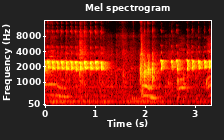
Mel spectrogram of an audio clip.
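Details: Just after the cage cover is lifted, a newly arrived bird repeats a bright, even chirp in fast series, breaks off briefly with a harsh note, then resumes the same rapid chirping.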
